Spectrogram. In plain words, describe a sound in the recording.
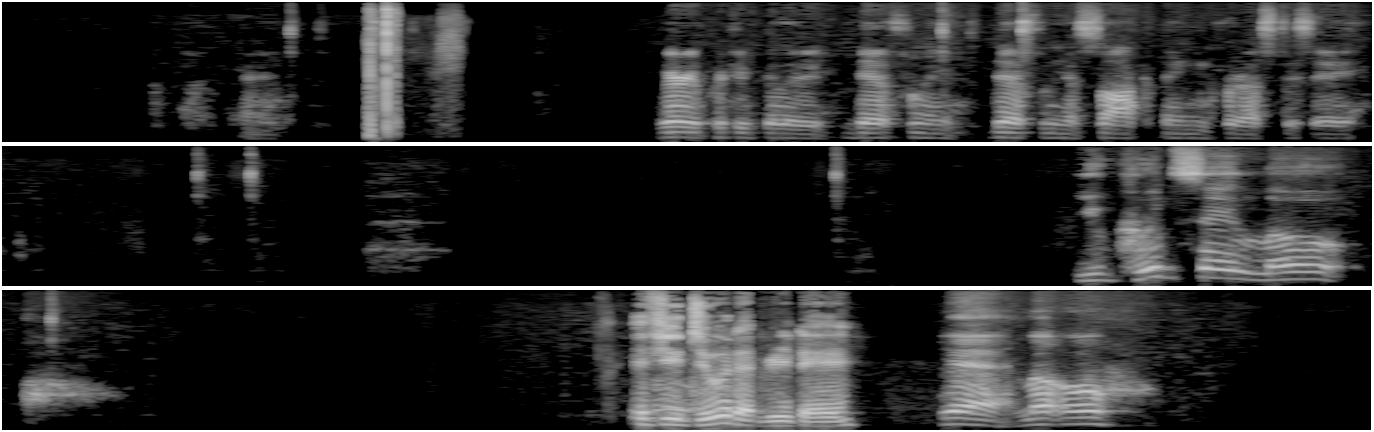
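A man speaks calmly, heard through an online call, pausing between phrases.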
